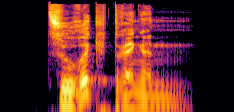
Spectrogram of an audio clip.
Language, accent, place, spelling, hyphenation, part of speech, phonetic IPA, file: German, Germany, Berlin, zurückdrängen, zu‧rück‧drän‧gen, verb, [t͡suˈʁʏkˌdʁɛŋən], De-zurückdrängen.ogg
- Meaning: to push back, to repel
